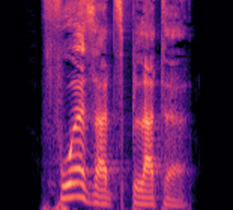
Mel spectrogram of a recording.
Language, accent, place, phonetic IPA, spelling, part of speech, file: German, Germany, Berlin, [ˈfoːɐ̯zat͡sˌblatə], Vorsatzblatte, noun, De-Vorsatzblatte.ogg
- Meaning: dative of Vorsatzblatt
